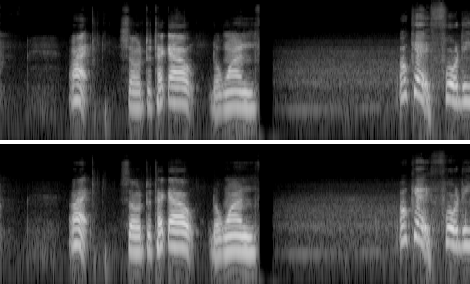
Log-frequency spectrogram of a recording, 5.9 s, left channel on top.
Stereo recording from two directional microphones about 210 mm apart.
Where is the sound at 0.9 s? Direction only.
30° right (ahead or behind).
